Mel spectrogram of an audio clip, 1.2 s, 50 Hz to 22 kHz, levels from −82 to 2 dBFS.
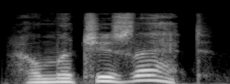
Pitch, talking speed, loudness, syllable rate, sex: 175 Hz, 210 wpm, -15 LUFS, 3.7 syllables/s, male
